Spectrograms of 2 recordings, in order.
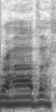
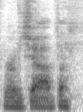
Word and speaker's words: Rojava: uh the situation of rava it's uh rojava I'm going to get the pronunciation right I don't speak kranji but I can at least Dain to learn how to pronounce the place um but the situation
